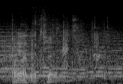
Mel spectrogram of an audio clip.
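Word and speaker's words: bon appétit: You don't pronounce the last T. Bon appetit.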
